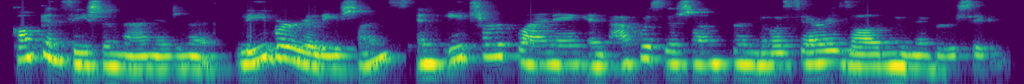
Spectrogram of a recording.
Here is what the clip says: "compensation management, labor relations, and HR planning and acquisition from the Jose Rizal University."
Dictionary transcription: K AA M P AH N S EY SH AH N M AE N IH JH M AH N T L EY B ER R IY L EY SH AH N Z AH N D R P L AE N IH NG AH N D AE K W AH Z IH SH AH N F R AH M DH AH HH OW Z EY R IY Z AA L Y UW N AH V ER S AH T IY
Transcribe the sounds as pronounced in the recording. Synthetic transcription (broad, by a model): K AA M P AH N S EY SH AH N M AE N IH JH M AH N T L EY B ER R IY L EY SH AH N S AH N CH R P L AE N IH NG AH N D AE K W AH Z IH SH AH N F R AH M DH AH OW S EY R IY Z AA L Y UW N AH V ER S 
